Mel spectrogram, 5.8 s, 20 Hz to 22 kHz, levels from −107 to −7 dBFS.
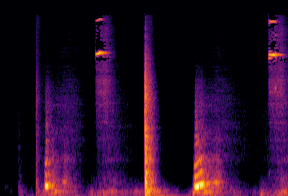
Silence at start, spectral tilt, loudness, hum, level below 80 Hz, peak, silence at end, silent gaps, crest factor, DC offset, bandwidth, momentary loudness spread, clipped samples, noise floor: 0.9 s; -3.5 dB/octave; -22 LUFS; none; -48 dBFS; -4 dBFS; 0.2 s; none; 22 dB; under 0.1%; 15.5 kHz; 21 LU; under 0.1%; -76 dBFS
